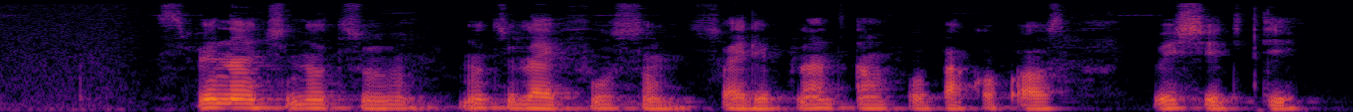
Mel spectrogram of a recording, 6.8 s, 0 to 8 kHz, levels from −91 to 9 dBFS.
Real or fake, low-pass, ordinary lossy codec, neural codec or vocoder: real; 7.2 kHz; none; none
